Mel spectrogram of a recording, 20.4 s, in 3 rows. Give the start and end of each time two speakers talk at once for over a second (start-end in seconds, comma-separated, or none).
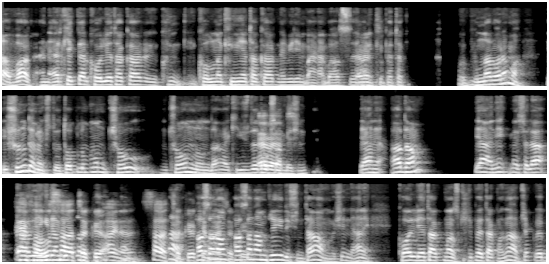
13.8-16.8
